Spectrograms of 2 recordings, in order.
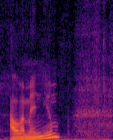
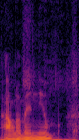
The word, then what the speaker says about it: aluminium: in the world but in the uk i we say aluminium um which i know that you know some people find great entertainment from the fact that we say it like that but we do um so i'll say it again aluminium um and it can you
